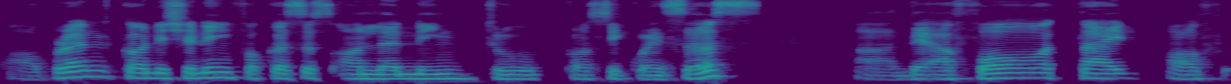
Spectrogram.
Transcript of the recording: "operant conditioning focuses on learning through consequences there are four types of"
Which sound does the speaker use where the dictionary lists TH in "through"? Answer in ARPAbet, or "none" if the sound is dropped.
T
